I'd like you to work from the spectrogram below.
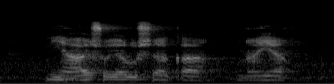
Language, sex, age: Venda, male, 24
